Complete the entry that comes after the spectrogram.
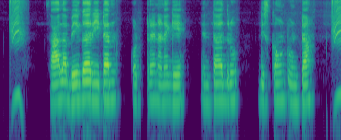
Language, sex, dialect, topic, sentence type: Kannada, male, Coastal/Dakshin, banking, question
